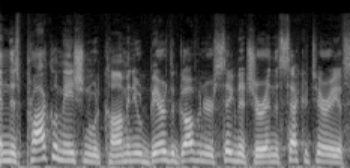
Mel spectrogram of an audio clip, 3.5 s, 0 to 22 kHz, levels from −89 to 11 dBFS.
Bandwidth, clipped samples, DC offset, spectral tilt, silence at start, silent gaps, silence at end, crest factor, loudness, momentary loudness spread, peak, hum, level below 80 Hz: 13.5 kHz; under 0.1%; under 0.1%; -5 dB/octave; 0 s; none; 0 s; 14 dB; -16 LUFS; 2 LU; -2 dBFS; none; -44 dBFS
